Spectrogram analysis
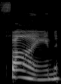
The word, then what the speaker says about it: fine: the long vowel sound you're right we need that silent e because that I and E is working together to make the long I sound fine is spelled I n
